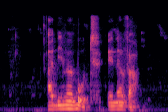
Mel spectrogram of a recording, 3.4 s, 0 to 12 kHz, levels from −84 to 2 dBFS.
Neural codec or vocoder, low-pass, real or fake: codec, 16 kHz, 4 kbps, X-Codec, HuBERT features, trained on general audio; 7.2 kHz; fake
